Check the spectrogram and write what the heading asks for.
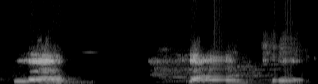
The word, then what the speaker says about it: plancher: Le plancher. Le plancher. Le Plancher. AN is to be pronounced as Le on. plancher. AN is to be pronounced as on. Oh. So it is le plancher.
